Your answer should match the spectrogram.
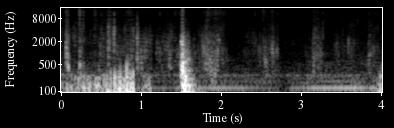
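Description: Rustling and bumping for about a second, then the Alfa Romeo Giulietta's car door shut with one loud thump about one and a half seconds in, followed by footsteps on a dirt and gravel lot.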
